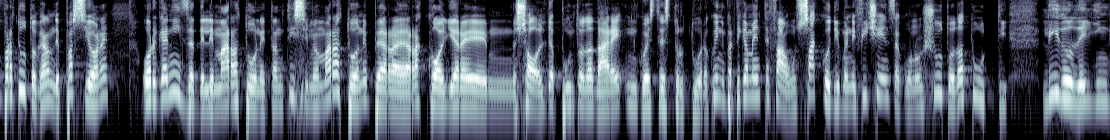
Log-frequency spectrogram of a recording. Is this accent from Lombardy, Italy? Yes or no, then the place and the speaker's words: yes; Mantua, Lombardy, Italy; io ho un problema con le S, vengo da Mantova ma siamo quasi emiliani, quindi abbiamo un problema con la S sibilina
